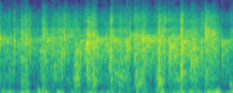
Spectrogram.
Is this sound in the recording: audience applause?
yes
